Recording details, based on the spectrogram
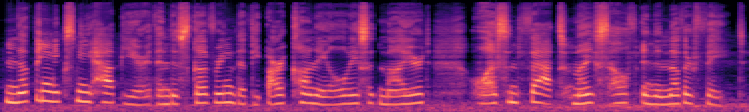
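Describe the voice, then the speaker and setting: A woman voicing a small, earnest, thoughtful young child goddess in a video game, soft-spoken and wondering. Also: high voice, fairly even intonation, moderate pace, slight background noise, natural voice. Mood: admiring. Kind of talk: dramatic game voice acting.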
